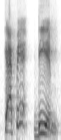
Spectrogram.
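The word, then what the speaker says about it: carpe diem: हमारा जो next foreign words है वो एक वर्ड है कैपे डीएम। देखिए इसको कैसे पढ़ेंगे, आर साइलेंट रहेगा, वैसे भी वॉवेल के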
